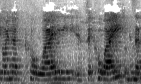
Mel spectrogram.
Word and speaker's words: Kauai: Is it Kauai? Is that how you say it? Yeah. Kauai.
